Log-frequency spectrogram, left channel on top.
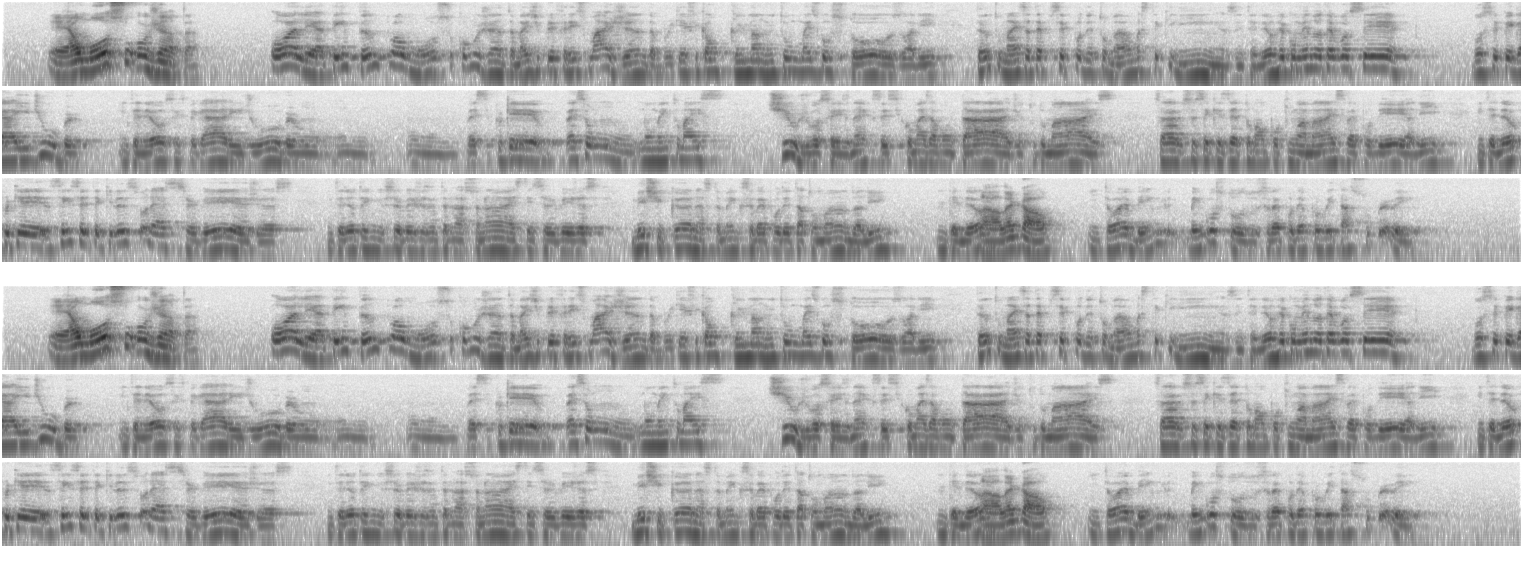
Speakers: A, on the left; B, on the right.
A: é almoço ou janta?
B: Olha, tem tanto almoço como janta, mas de preferência uma janta, porque fica o clima muito mais gostoso ali. Tanto mais até para você poder tomar umas tequilinhas, entendeu? Recomendo até você. você pegar e ir de Uber, entendeu? Vocês pegarem e ir de Uber, um, um, um- vai ser, porque vai ser um momento mais chill de vocês, né? Que vocês ficam mais à vontade e tudo mais, sabe? Se você quiser tomar um pouquinho a mais, você vai poder ali, entendeu? Porque sem ser tequila, eles fornecem cervejas, entendeu? Tem cervejas internacionais, tem cervejas mexicanas também que você vai poder estar tomando ali, entendeu?
A: Ah, legal.
B: Então é bem, bem gostoso, você vai poder aproveitar super bem.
